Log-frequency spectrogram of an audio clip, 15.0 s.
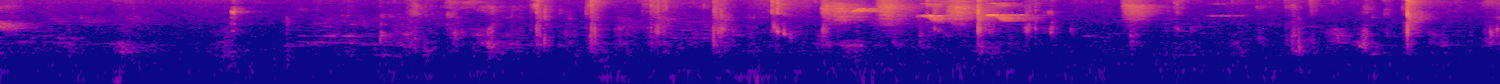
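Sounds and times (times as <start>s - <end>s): wet chewing and lip smacks: 3.9s - 15.0s.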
